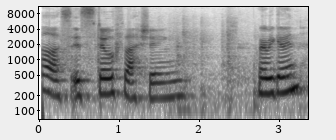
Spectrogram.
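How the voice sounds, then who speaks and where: Playful, tipsy young woman, unhurried. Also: medium pitch, darkish tone, slight background noise. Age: young adult. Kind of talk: casual chat with friends. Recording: busy background chatter.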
